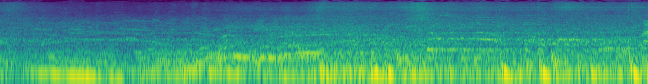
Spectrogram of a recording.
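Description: A rowdy baseball crowd fills a Tennessee Smokies free beer night game in the bottom of the ninth. Loud, constant hubbub and chatter come from many voices, with occasional cheers and bangs rising out of the din.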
